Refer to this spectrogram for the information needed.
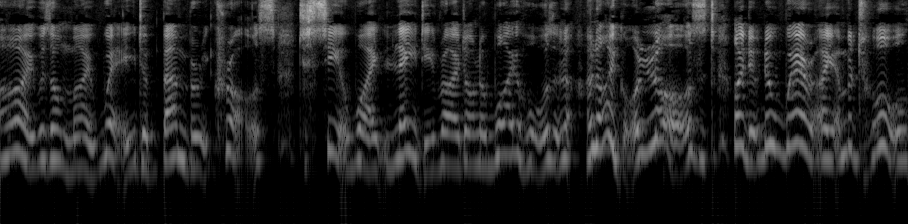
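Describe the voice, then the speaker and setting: Someone does a put-on character voice at fairly high pitch. The pace is moderate, with hardly any pauses. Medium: read story.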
